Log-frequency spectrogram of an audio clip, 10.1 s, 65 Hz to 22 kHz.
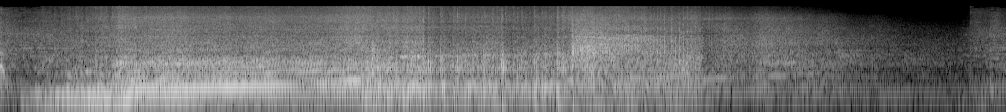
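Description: Turbocharged 540 big-block Chevy V8 in a C4 Corvette drag car at full throttle on the strip: the engine note climbs steeply over the first few seconds, holds loud, then fades away over the last few seconds as the car moves off.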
